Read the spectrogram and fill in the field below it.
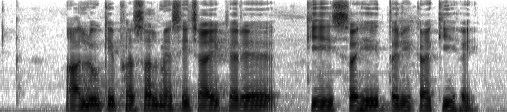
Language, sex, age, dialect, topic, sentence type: Magahi, male, 18-24, Southern, agriculture, question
